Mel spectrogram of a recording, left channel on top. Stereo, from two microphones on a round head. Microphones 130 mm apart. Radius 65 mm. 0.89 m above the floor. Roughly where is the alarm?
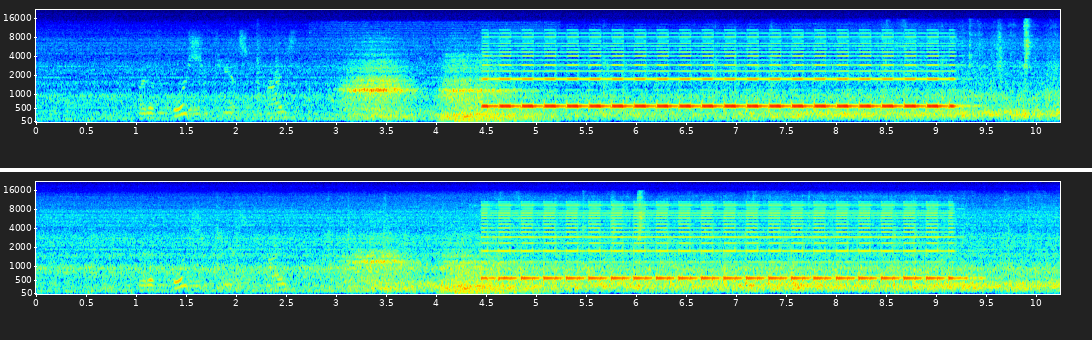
Right.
